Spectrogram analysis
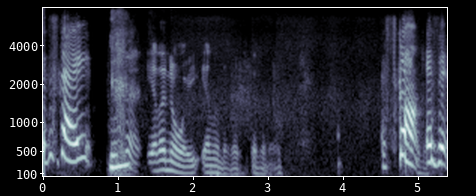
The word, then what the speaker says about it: Illinois: no say the St Illinois Illinois Illinois skunk is it not I was taught this I got actually slapped for this is it is the S silent the S is silent I got slap for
